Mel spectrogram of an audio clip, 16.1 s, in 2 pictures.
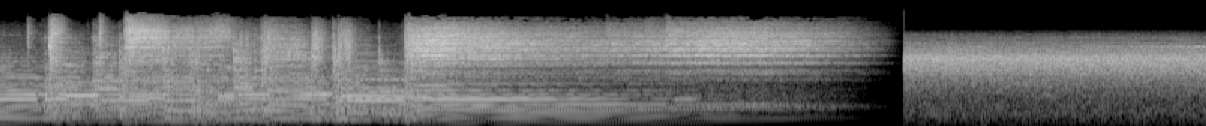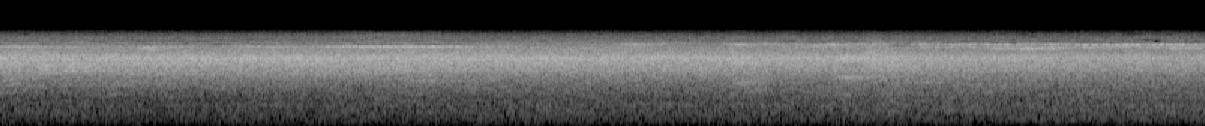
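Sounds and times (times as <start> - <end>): background music: 0.0 - 5.8.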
